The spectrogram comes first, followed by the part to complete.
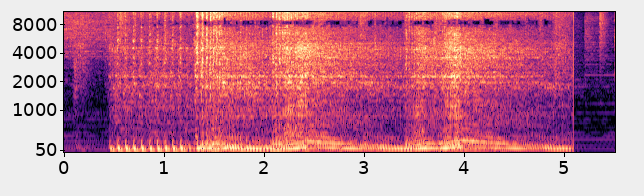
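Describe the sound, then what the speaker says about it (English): A 2022 Bajaj Pulsar P150 motorcycle, revved close up, gives a loud exhaust note that rises sharply, climbs and falls in two throttle blips, then cuts off abruptly. "Now let's hear the exhaust note of the P150."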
